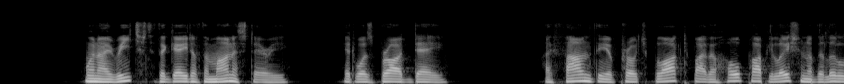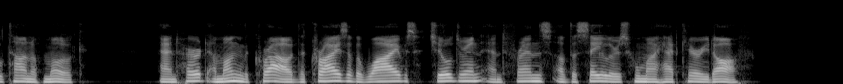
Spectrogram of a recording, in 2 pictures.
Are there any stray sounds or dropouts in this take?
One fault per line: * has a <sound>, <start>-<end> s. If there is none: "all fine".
all fine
